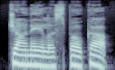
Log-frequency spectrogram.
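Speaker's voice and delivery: plain reading voice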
